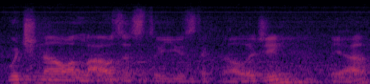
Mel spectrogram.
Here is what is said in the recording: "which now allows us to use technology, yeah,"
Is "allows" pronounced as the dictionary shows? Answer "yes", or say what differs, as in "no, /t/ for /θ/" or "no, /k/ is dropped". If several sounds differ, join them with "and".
yes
